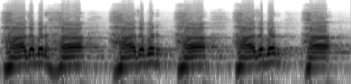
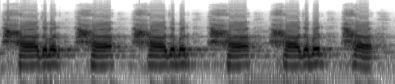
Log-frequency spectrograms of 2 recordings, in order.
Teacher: ہا کو ہم نے حلق کے نیچے والے حصے سے پڑھنا ہے.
